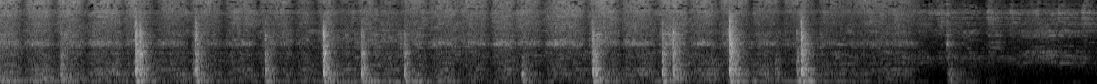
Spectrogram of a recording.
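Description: Steel wire brush scrubbing the steel cooking grate of a barrel smoker: repeated scraping strokes, each ending in a sharp knock of the brush on the grate, about one every two-thirds of a second. The strokes stop about nine seconds in.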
